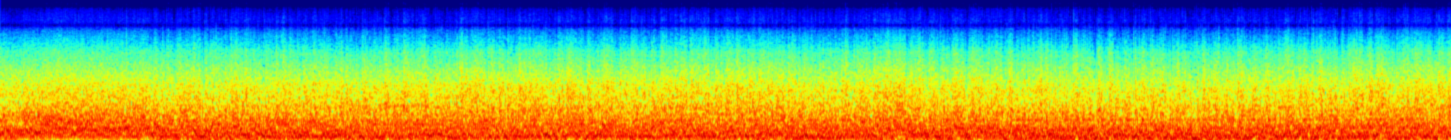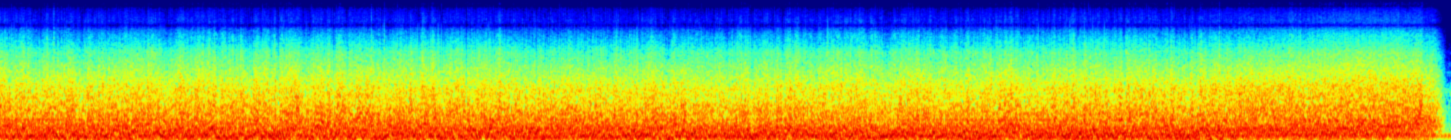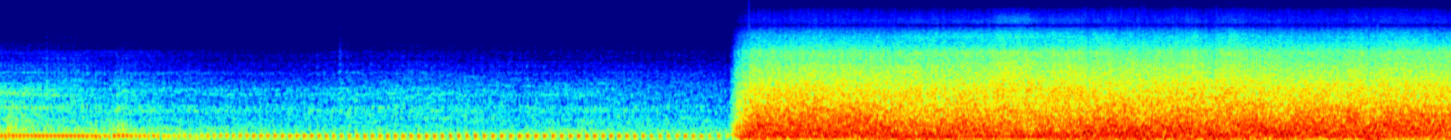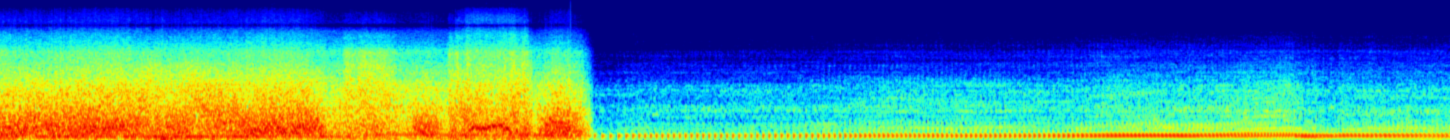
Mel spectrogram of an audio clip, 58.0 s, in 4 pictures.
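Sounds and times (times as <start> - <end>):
wind rushing over microphone: 0.0 - 29.2, 31.7 - 49.7
motorcycle engine humming: 0.0 - 58.0.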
